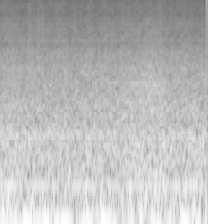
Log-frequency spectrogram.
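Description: A van passes by.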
